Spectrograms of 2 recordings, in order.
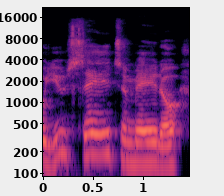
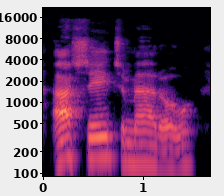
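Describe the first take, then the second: First: "tomato" with a long AY in the middle; song lyric demo. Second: "tomato" with a broad AH in the middle; song lyric demo. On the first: Speaker quoting the song's first version, "tomato" as to-MAY-to. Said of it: "the song goes like this". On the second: Speaker quoting the song's other version, "tomato" as to-MAH-to. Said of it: "differences in pronunciation". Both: Shown as a demonstration.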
